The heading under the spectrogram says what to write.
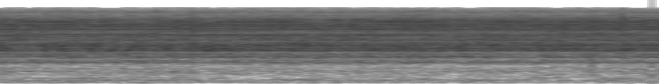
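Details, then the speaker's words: Mitsubishi Lancer with loss of power, fuel pump powered directly on the bench in water: steady sharp hiss with no rhythm or engine beneath it as fuel sprays from the leaking pump body, causing lost fuel pressure. "as soon as i put power not i can hear the fuel running hopefully you guys can pick that up too and i can see something is leaking there"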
